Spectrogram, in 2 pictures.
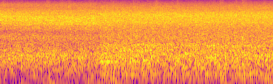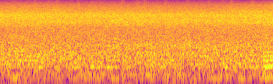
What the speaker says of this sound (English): Stunning waterfalls.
